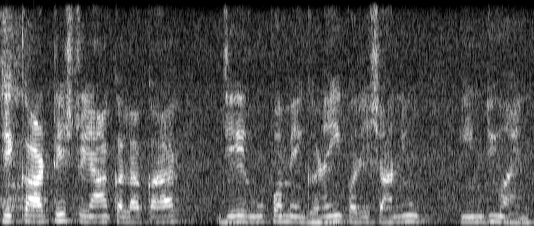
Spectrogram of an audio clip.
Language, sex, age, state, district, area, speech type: Sindhi, female, 60+, Uttar Pradesh, Lucknow, urban, spontaneous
